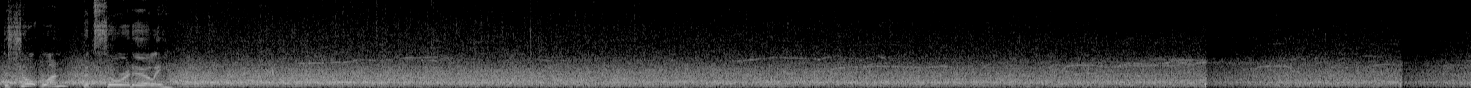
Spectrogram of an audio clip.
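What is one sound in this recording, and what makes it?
A large stadium crowd murmurs and cheers steadily.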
